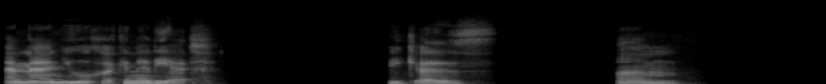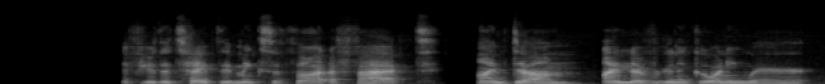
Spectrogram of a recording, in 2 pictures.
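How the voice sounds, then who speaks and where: A woman with a deep voice hosting a casual live stream, talking candidly and bluntly with many ums and self-corrections. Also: animated, slow pace, long pauses, a bit bright, lo-fi sound. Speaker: livestream host. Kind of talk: casual live-stream talk about mental health.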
